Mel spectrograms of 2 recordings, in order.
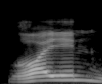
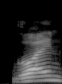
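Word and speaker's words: غين: গইন গইন, গইন কিন্তু আমরা বলি না, গাইন বলি না।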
